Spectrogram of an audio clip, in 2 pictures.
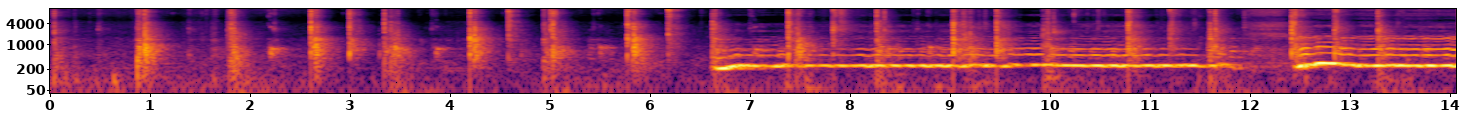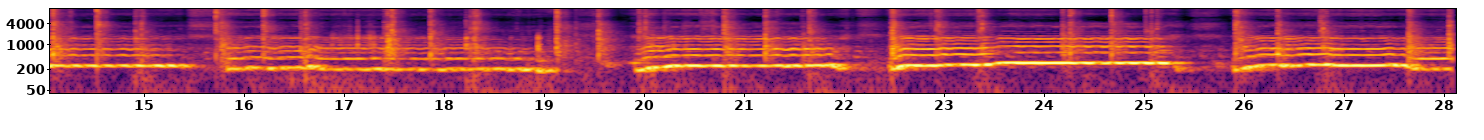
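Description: Steady rhythmic hand clapping, about two to three claps a second. About seven seconds in, unaccompanied singing joins over the clapping in long held notes, each phrase a few seconds long and moving between a few pitches.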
